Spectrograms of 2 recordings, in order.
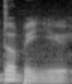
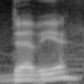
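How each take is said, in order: First: The letter is said in a neutral accent. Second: The letter is said in a Texan drawl. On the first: "W is not W" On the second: "Texas people just like W is not W, it's W"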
